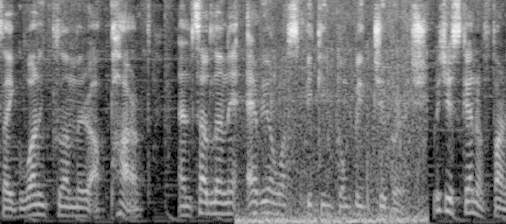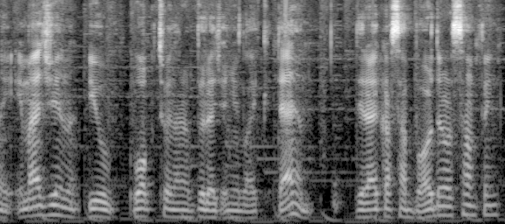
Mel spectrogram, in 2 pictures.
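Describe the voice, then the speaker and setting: A young man from Czechia, telling his life story in a casual, playful voice-over with sarcastic asides. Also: lowish voice.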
